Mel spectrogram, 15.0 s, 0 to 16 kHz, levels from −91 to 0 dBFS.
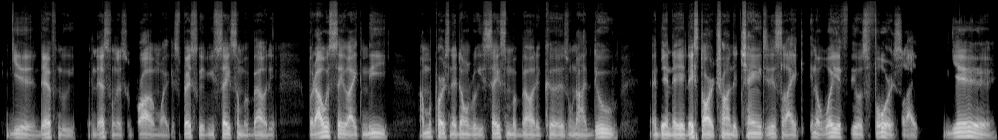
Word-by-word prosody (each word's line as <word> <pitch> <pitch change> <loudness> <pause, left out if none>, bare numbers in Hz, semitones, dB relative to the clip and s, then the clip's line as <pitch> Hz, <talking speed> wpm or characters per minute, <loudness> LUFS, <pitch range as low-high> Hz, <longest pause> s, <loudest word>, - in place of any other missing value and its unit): Yeah, 85 -4 -2
definitely, 70 -1 -2 0.2
and - - -12
that's - - -1
when 75 - -8
it's 70 - -10
a - - -22
problem, 80 -4 -1
like, - - -12
especially 90 -3 -2
if 75 - -11
you 80 - -7
say 85 - +2
something 80 -4 -5
about 70 +1 -3
it, - - -12 0.5
but 80 0 -1
I 90 - +7
would 115 0 +6
say 95 -4 +1
like 75 -3 0
me, 90 +1 -1 0.5
I'm 95 +3 -2
a - - -6
person 90 -3 +1
that 80 - -1
don't 85 -2 -1
really 75 -2 -4
say 90 +4 +1
some 90 -3 -5
about 75 +1 -2
it 75 - -8
'cause 75 -3 -3
when 75 +3 -6
I 75 -2 -4
do, 90 +2 +1 0.5
and - - -4
then 80 -2 +4
they 80 +1 +5
they - - +6
start - - +4
tryna 85 -2 0
change 90 -3 +1
it, 85 - -2
it's 90 -2 -3
like, 75 -2 -3
in - - -4
a - - -1
way, 100 +5 +3
it 100 - +1
feels 85 -3 -4
forced, - - +1
like - - -6 0.4
yeah. 100 -4 +4
80 Hz, 215 wpm, -25 LUFS, 75-90 Hz, 0.5 s, I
